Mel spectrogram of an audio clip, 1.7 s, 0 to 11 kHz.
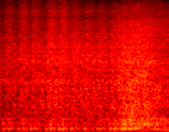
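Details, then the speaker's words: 2008 KTM 990 Adventure after reconnecting the neutral/second/third gear switch and restarting: lumpy, wavering idle struggling to settle; bike normally won't idle in gear under load. "So, doesn't like the idle now. But if I can get it running, let it run for a little bit."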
